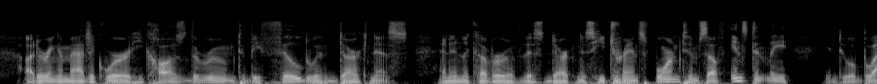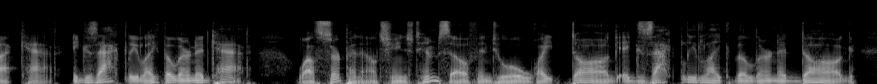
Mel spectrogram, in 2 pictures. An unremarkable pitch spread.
Yes: average, 3.3 semitones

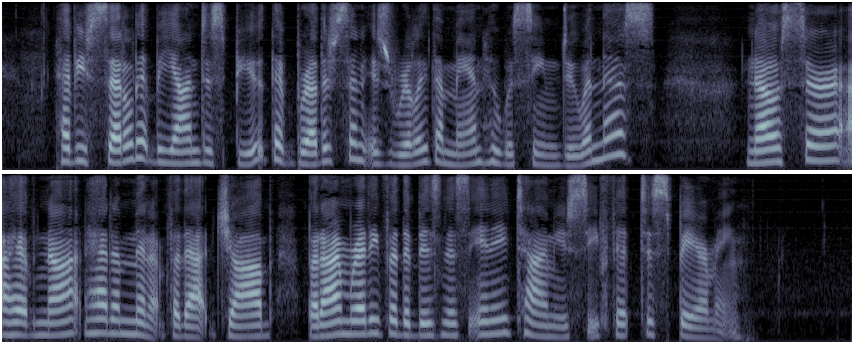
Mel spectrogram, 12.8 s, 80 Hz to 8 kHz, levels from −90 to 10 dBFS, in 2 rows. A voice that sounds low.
No: high, 210 Hz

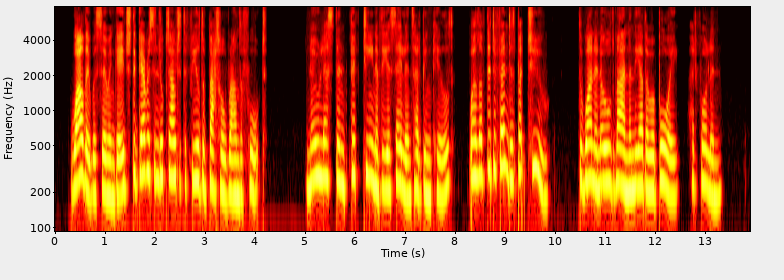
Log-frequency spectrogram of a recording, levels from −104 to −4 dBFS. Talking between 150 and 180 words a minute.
No: average, 195 wpm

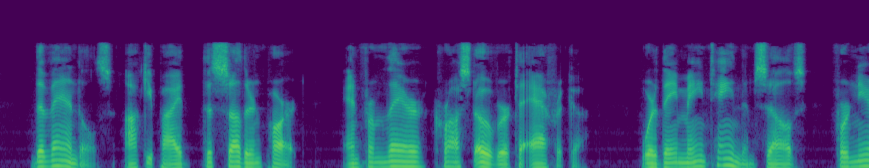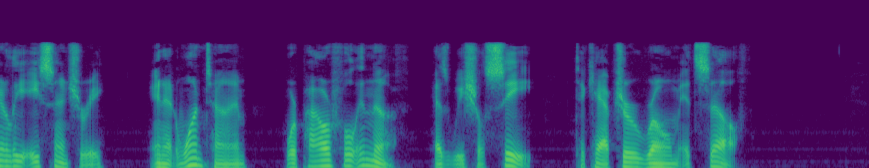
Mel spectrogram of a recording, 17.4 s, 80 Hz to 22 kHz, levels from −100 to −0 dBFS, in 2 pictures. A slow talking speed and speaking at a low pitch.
Yes: slow, 125 wpm; low, 105 Hz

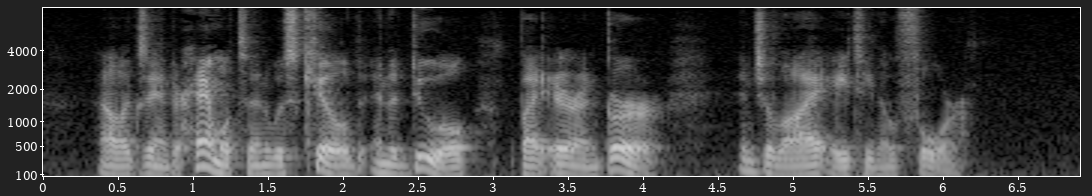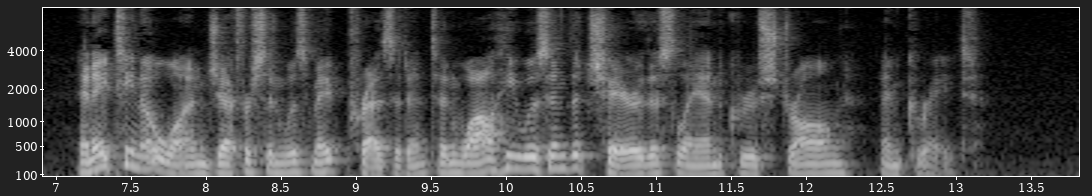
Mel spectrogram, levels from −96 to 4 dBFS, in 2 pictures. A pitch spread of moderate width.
Yes: average, 3.2 semitones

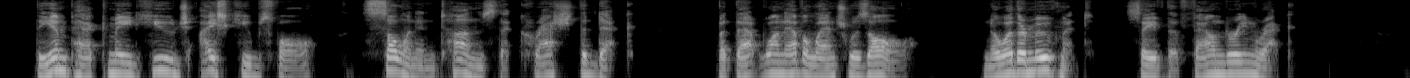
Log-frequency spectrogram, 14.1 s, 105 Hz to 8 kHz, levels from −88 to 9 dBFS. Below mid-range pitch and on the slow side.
Yes: low, 120 Hz; slow, 115 wpm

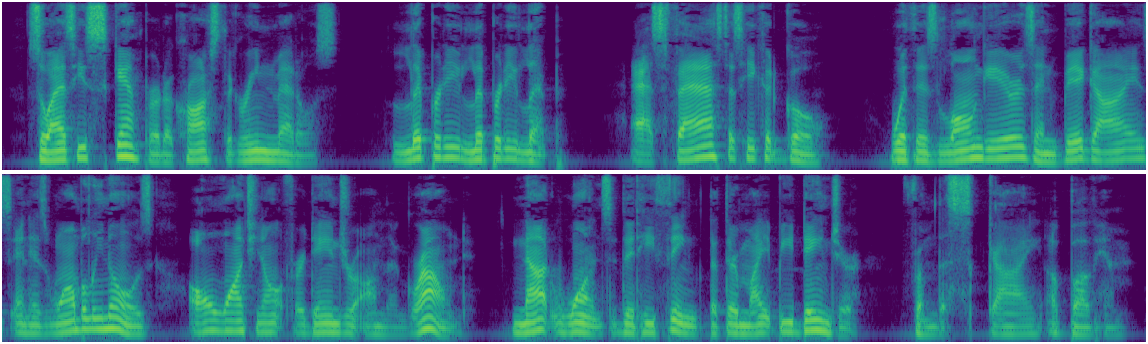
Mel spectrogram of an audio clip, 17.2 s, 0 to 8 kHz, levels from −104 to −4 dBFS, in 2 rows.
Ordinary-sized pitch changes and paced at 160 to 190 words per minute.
Yes: average, 4.3 semitones; average, 180 wpm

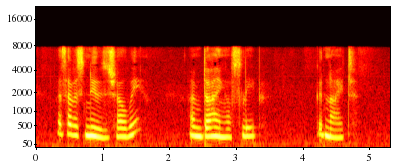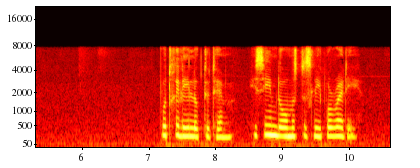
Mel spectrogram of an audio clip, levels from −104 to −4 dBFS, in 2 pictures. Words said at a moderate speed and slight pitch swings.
No: slow, 105 wpm; narrow, 2.1 semitones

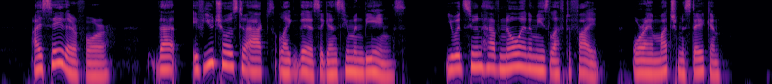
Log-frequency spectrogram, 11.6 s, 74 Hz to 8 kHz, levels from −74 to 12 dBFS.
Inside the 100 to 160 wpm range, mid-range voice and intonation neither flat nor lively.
Yes: average, 145 wpm; medium, 150 Hz; average, 4.5 semitones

